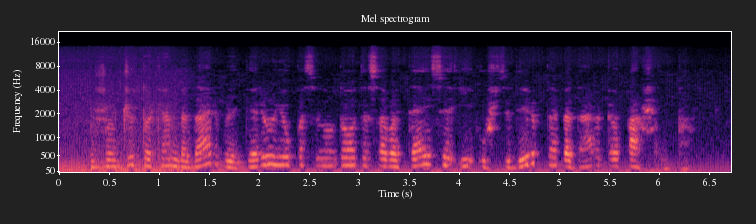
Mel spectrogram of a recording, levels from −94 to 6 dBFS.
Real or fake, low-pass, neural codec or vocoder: fake; 14.4 kHz; vocoder, 48 kHz, 128 mel bands, Vocos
